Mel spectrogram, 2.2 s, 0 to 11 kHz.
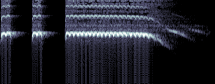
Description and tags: coach whistle 16 three short short fall
A coach whistle recorded indoors in a quiet room using a Audio-Technica BP4029 MS Shotgun Mic into a Focusrite Scarlett 18i20 Gen 2. Only the center channel was used. Samples were cleaned up with spectral noise filtering in iZotope RX. They were trimmed, faded, and peak normalized to -3dB by batch process in Adobe Audition. No EQ or compression was applied.
Sound Design, Music Composition, and Audio Integration for interactive media. Based in Canberra, Australia.
three, whistle, short, fall, coach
